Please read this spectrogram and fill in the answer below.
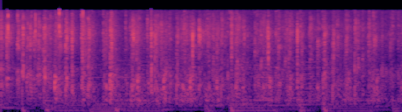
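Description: Applause from a small group of people: many quick, scattered hand claps.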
